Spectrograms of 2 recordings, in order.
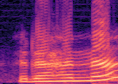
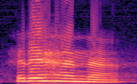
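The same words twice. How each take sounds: First: रहना with an open a before h; रहना said ra-ha-na, vowel unchanged; as spelt. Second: रहना said re-h-na; रहना as spoken Hindi rehna, falling; a becomes e. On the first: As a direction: read रहना as ra-ha-na, rising. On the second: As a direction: give रहना an e vowel before h. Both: Shown as a demonstration. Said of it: "एगुड़ाक पिले उच्चारित हब".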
